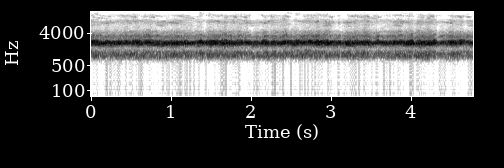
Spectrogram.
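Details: Many frogs singing together at a pasture pond, a thick unbroken trilling chorus that holds steady throughout, no other sounds standing out.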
